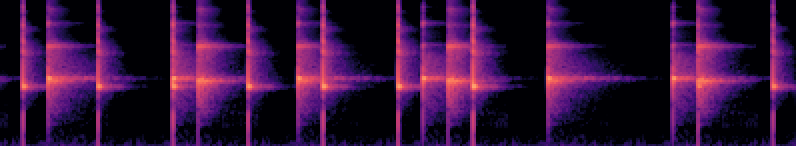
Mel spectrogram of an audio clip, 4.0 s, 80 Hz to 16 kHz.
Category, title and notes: Music > Solo percussion
Three Claves-8
eight loops made from samples of three claves in interesting polyrhythms. Can be used alone or in any combination (they all should sound fine looped together in virtually any order)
